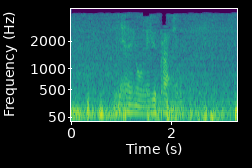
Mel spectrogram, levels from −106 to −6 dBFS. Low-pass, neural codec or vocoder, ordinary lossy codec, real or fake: 3.6 kHz; codec, 16 kHz, 0.8 kbps, ZipCodec; MP3, 16 kbps; fake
